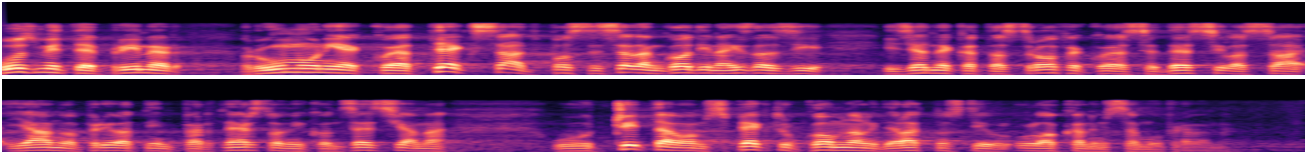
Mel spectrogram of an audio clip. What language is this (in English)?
Serbian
